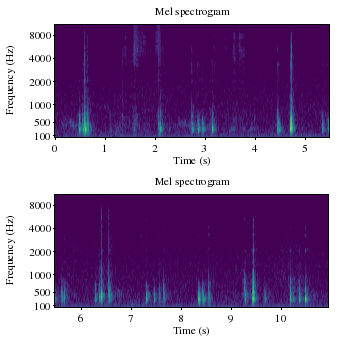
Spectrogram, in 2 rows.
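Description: Fingernails tap and scratch the firm orange rind of a medium, hollow, carved jack-o'-lantern pumpkin held in the hands close up. Quick clusters of two to four dry, hollow knocks centered around 290 Hz die away almost instantly, with a few faint, brighter scratches between them against a quiet background.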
